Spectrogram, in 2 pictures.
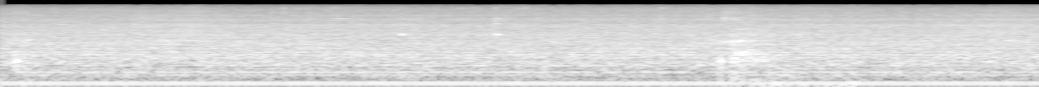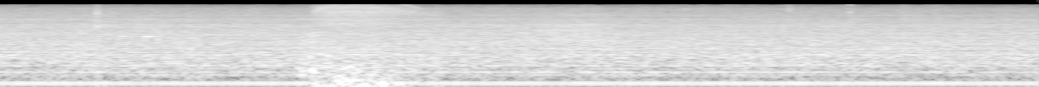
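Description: Metal lathe running at a steady speed with a constant hum while a parting blade takes a light cut on the end of the spinning steel part, lubricated with cutting oil. A brief louder swell about seven seconds in.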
